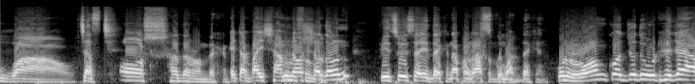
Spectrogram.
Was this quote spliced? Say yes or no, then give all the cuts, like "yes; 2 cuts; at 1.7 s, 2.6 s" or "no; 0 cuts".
yes; 1 cut; at 5.4 s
